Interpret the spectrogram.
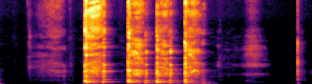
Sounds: Cough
